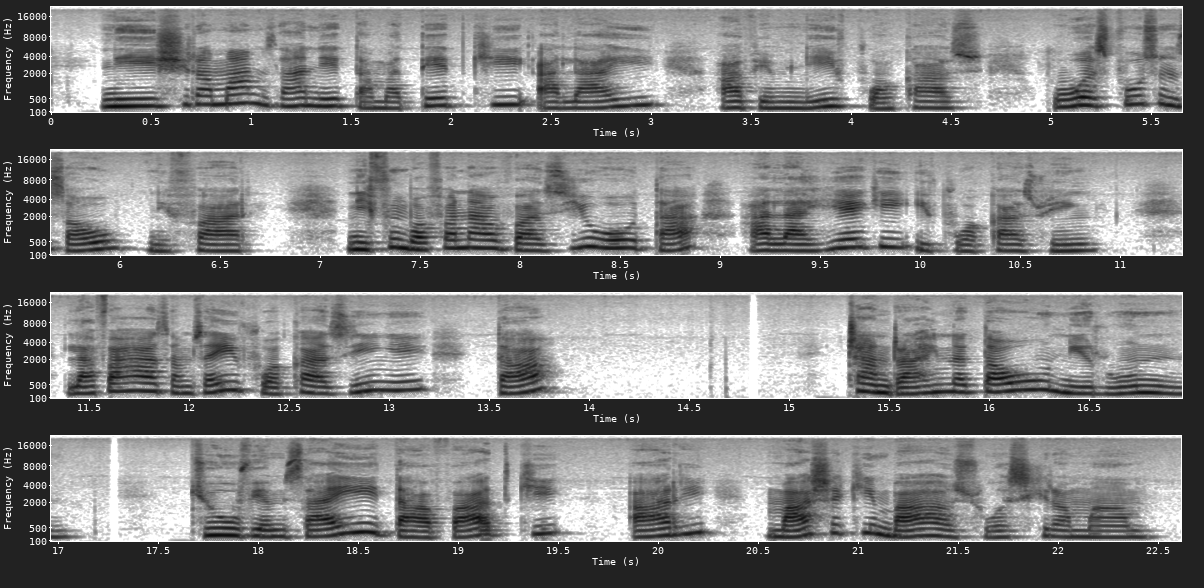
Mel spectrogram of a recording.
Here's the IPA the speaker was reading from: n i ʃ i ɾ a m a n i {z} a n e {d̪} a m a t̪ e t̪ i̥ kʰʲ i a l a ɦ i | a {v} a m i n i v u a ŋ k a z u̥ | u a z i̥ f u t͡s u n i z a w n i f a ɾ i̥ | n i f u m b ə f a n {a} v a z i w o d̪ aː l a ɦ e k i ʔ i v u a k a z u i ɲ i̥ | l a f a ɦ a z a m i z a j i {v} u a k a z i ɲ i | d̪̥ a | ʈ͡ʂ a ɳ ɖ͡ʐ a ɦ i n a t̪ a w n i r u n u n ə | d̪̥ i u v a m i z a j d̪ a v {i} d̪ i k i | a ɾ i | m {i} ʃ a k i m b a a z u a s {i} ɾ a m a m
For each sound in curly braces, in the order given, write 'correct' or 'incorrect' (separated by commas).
correct, correct, correct, correct, correct, incorrect, incorrect, correct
